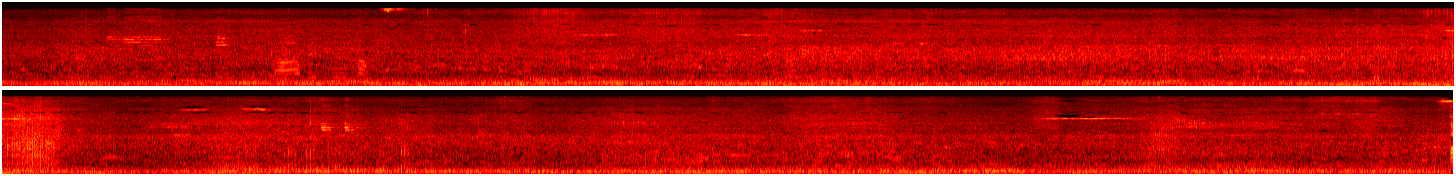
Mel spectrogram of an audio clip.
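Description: Steady rumble of road traffic with voices in the background, swelling briefly about fifteen seconds in.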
